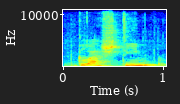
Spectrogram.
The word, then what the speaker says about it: Glashtyn: so i'm going to be talking about the clash team also a very uh odd name at least odd to me um but as i've heard in some youtube videos it's actually pronounced glash team yeah however there are that sounds yeah better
